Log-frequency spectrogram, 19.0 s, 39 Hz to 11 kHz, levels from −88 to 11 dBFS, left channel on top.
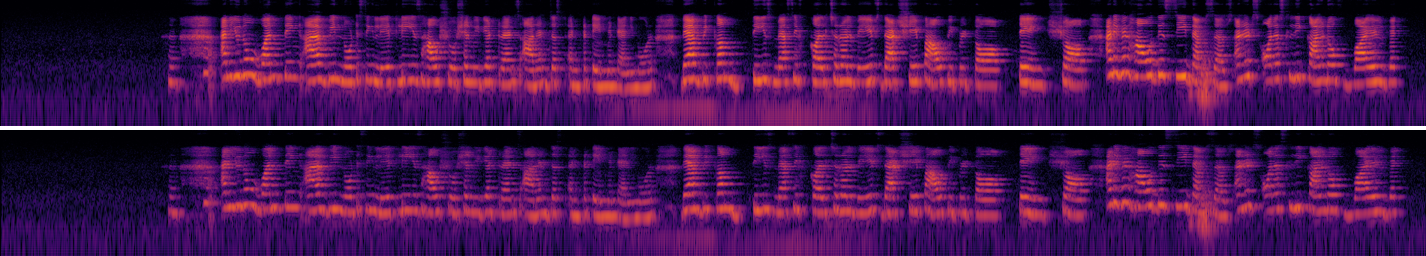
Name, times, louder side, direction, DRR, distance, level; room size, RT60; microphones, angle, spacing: voice 1, 2.2-18.6, left 7 dB, 75° left, 0.5 m, -28 dB
5.8 x 2.3 x 3.1 m
head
